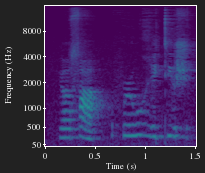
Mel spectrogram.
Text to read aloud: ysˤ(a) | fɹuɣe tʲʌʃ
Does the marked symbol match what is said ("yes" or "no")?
yes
